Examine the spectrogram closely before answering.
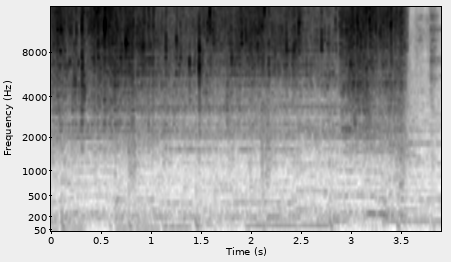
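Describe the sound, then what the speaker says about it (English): Yorkshire pudding batter poured into hot dishes sizzles and crackles continuously, a close, bright frying hiss with small bubbling pops, fading abruptly at the end. "You should hear a sizzling noise as you pour the mixture."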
